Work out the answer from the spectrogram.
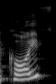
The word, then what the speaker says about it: coif: But then it just suggested adding a coif. I think that's how you say it. Yes, coif.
